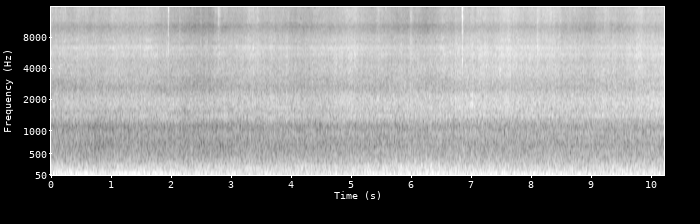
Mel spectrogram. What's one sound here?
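Tyres rumble over a gravel dirt road.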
